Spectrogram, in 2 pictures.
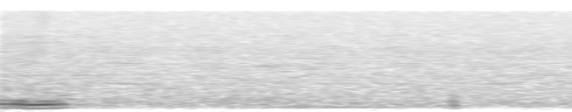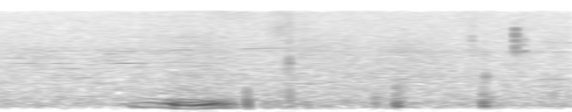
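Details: Late-afternoon nap of Lola, a Labrador Retriever: two short, low, raspy snoring breaths about three and a half seconds apart, separated by near silence and a few faint ticks in a quiet room.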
